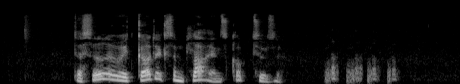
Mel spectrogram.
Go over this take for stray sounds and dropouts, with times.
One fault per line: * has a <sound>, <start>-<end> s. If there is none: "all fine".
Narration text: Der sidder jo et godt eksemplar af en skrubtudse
* has a laugh, 3.2-4.0 s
